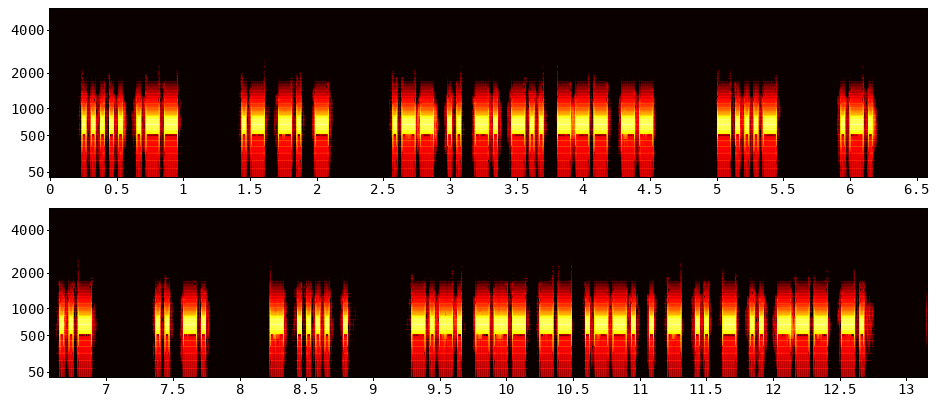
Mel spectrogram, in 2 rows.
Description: Morse code, heard as a keyed tone, about 34 wpm, 700 Hz. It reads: 5W ANT WINDOM <BT> R U IN THE COMPETITION
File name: UK MASTER QSOs TRAINING / 35WPM / UK MASTER QSOs 0035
